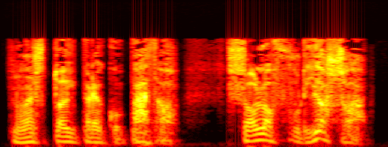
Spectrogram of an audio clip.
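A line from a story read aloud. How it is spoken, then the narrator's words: Snapped. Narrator (Spanish): le espetó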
